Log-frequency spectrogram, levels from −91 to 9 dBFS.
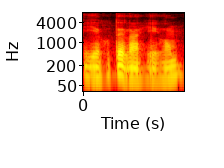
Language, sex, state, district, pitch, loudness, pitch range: Chakma, male, Tripura, Dhalai, 95 Hz, -20 LUFS, 85-100 Hz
